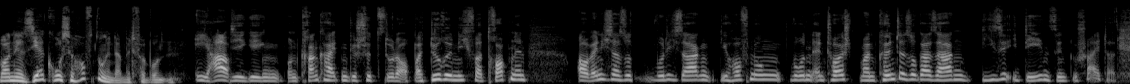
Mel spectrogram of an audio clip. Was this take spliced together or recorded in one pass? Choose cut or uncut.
cut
